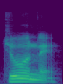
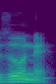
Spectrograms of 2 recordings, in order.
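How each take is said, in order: First: The word begins with a buzzing z sound. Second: The word begins with a buzzing z sound.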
